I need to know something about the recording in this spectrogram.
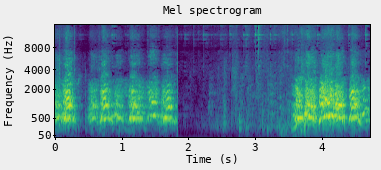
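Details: Morning ritual as ten-month-old Gollie puppies await breakfast, adults watching; a steady string of whiny yips stops for about two seconds of near quiet, then loud yipping resumes.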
